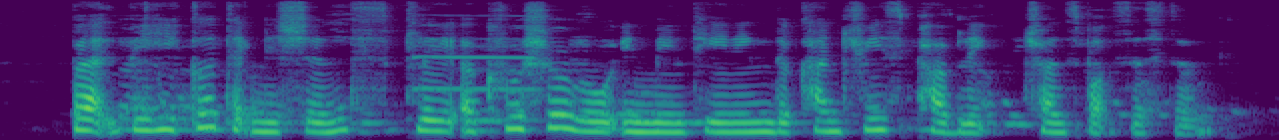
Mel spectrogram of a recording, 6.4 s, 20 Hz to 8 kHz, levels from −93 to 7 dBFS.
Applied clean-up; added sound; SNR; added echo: classical method WPE with log-MMSE.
